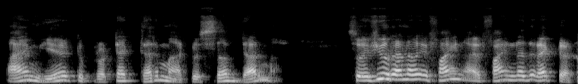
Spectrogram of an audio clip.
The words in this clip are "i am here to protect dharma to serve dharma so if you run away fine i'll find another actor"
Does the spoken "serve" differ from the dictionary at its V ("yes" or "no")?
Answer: no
